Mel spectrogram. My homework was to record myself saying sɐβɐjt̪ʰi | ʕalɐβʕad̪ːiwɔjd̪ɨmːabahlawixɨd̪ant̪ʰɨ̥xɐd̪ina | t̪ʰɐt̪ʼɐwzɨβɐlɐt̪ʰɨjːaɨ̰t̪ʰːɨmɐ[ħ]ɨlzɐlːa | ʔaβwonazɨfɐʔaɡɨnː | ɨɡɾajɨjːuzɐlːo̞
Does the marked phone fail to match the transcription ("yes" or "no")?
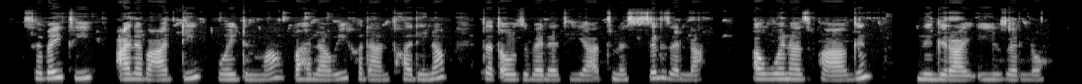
yes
